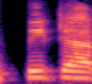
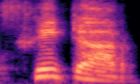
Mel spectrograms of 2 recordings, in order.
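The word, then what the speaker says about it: Peter: ফ ব সেই ফবু এটা কিভাবে বলব দেখেন পিটার না বলব ফিটার ফিটার ফিটার আমার সাথে বলেন ফিটার ফিটার ফিটার টিকে ঠ বলব ফিটার ফিটার ফাইপার ফিটার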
